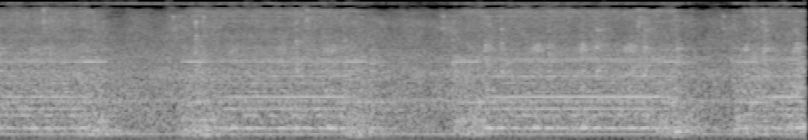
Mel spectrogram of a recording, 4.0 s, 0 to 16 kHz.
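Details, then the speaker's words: CNC mini-mill after tuning, velocity 50 in/min, acceleration 5 in/min², jogged by short clicks: even jog moves with a clean steady whine and brief pauses, no grinding or stutter; axis traversing smoothly. "so basically I'm just clicking just a little little out of time here just to show you what I'm"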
